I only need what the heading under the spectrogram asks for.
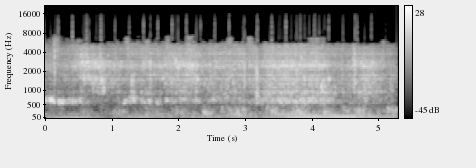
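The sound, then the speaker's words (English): A loud, steady roar of rough sea under a hard wind, heard from a small fishing boat, with water surging and churning continuously throughout and occasional heavier swells. No one speaks over it. “I'm not much of a sailor, and as the wind was blowing hard and the sea racing, I'm afraid I wasn't a very intelligent companion.”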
